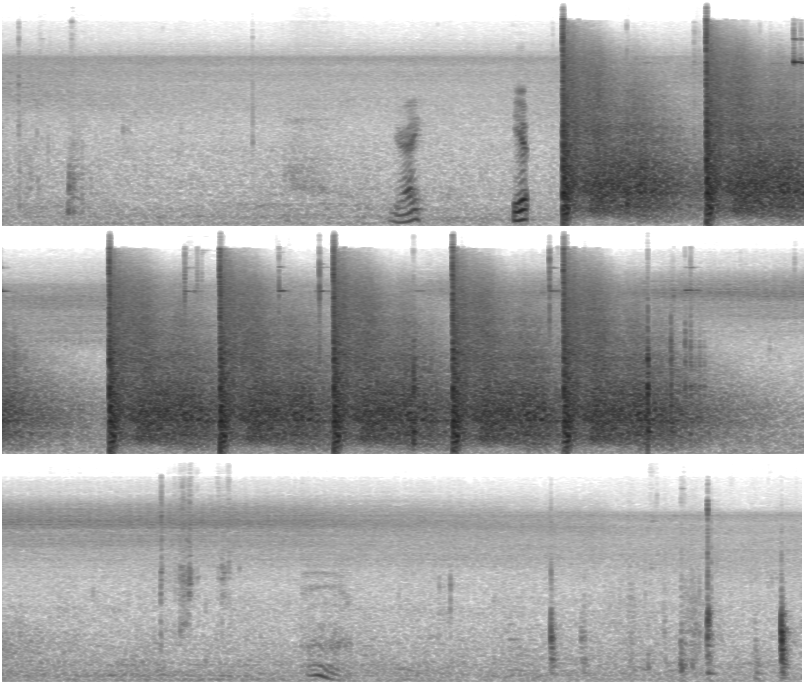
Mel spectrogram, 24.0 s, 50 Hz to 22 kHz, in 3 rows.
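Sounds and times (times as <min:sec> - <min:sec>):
pistol shots: 0:05.6 - 0:15.9
long gunshot echo: 0:05.6 - 0:16.2.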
